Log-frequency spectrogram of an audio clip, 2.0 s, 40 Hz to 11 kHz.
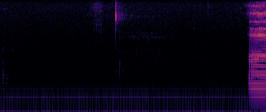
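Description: A single light keystroke on a computer keyboard, the F10 key pressed to start stepping through a program in the debugger, about midway through, over a faint steady low hum.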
